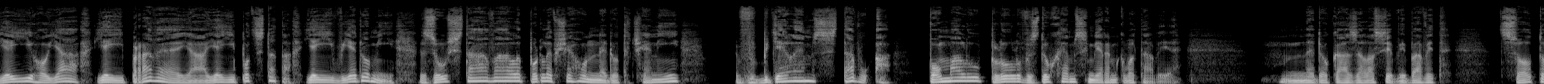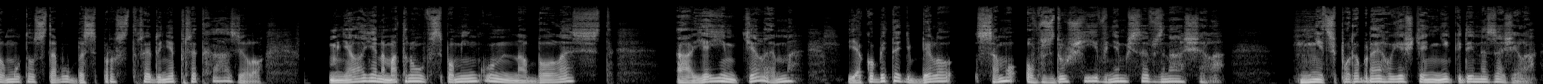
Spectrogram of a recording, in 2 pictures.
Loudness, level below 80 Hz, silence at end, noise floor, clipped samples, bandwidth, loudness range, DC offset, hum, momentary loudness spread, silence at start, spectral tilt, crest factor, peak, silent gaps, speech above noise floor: -23 LUFS; -42 dBFS; 0.1 s; -56 dBFS; under 0.1%; 16.5 kHz; 3 LU; under 0.1%; none; 8 LU; 0 s; -5.5 dB/octave; 20 dB; -2 dBFS; 7.24-7.30 s; 34 dB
